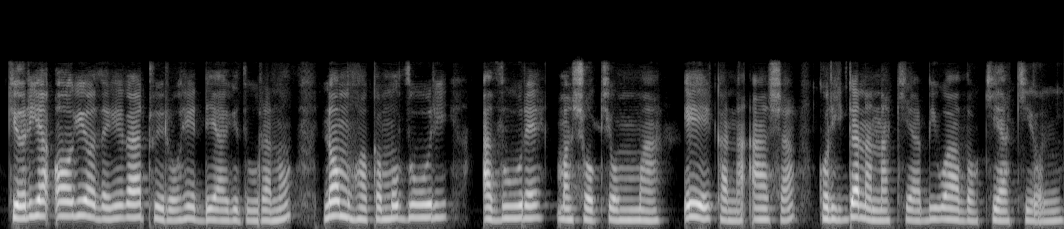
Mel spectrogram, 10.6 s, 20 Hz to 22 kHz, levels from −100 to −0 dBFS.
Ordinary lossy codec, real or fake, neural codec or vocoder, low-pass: Opus, 64 kbps; fake; codec, 16 kHz, 6 kbps, DAC; 7.2 kHz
